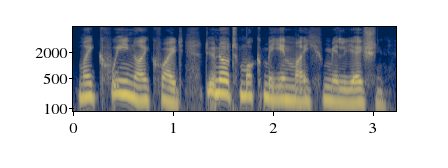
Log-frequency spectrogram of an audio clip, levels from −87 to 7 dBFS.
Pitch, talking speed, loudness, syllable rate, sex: 170 Hz, 205 wpm, -18 LUFS, 4.8 syllables/s, male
